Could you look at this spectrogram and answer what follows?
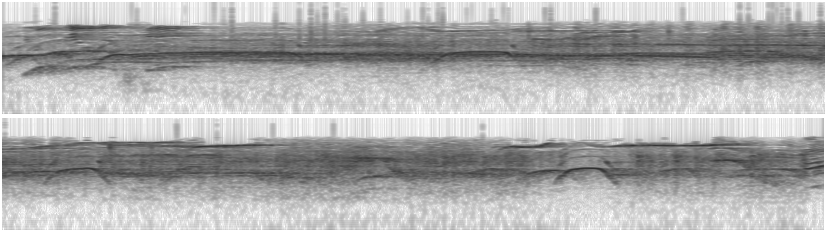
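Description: A large crowd of youths at a church youth event screams and cheers continuously at full volume, a dense roar of shrill voices and whoops with no pause throughout.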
